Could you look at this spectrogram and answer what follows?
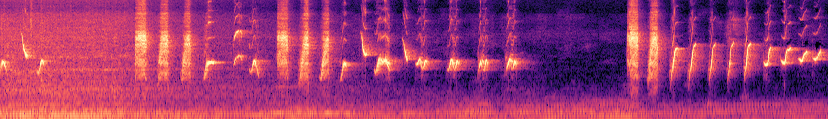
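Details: ['Greater green leafbird song meant to rouse young birds into singing: harsh broadband notes alternating with short downward-slurred whistles in fast series of about four per second, faint low background hum.']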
